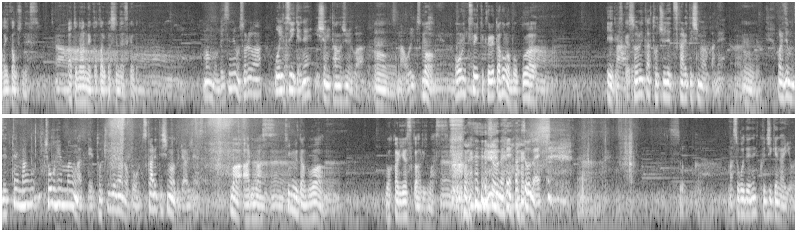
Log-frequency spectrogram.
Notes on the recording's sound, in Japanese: 収録時は金沢でキングダム展やってたんですが。今回も雑音多くてすみません。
